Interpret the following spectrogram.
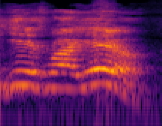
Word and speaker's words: Yisrael: When you say Israel, you know, that's broad. Right. You know what I'm saying? We Yisrael. Right. You know what I'm saying? We're going to pronounce it correctly because everybody not out here claiming to be Yisrael.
